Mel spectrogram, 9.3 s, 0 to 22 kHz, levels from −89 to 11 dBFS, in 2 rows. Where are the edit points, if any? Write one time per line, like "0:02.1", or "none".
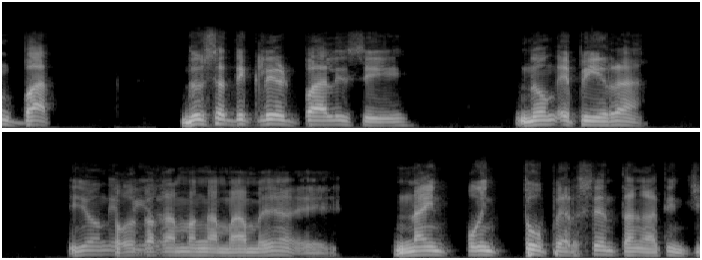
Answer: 0:05.3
